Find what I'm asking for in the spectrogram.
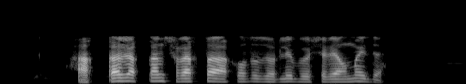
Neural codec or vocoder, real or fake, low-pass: none; real; 3.6 kHz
